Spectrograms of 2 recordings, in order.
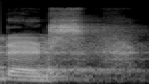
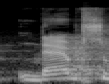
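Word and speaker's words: debts: Equity, एक होता है डेट्स। डेट्स के 2 पार्ट्स होते हैं। यहाँ पे ध्यान रखिएगा, जब हम डेट्स बोलते हैं तो इसको कुछ बच्चे डेब्ट्स बोल देते हैं, बी इसमें प्रोनाउंसिएशन में नहीं आता।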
